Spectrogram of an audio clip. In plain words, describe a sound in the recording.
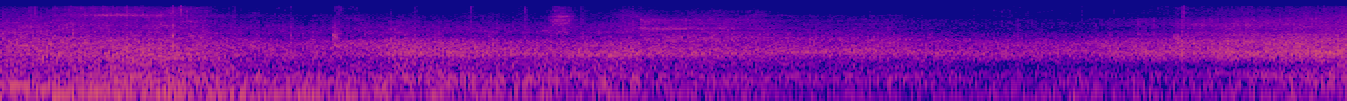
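Traffic hums along a nearby street outdoors.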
